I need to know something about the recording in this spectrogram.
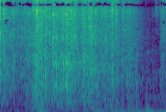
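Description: Tissue paper in a shoe box rustling and crinkling as it is handled and pulled back, in irregular crackles that thin out near the end.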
